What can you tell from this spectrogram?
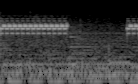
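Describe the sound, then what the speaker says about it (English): A telephone rings in Batman: A Telltale Game, giving a steady electronic trill that cuts off after about a second, then starts again, over a low background rumble. "I can't get the phone to stop ringing."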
